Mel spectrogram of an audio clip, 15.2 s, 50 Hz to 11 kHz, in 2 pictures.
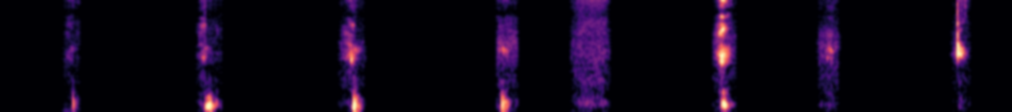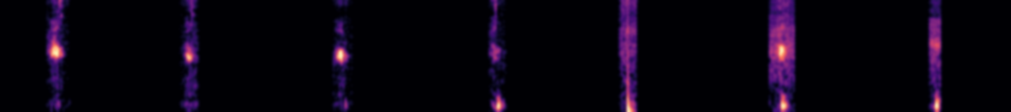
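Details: Sharp, brief, violent, loud hiccups repeating about once a second, roughly 55 a minute, in a quiet room, in a bout lasting 13 hours 34 minutes after eating meals and drinking soda; hiccups.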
